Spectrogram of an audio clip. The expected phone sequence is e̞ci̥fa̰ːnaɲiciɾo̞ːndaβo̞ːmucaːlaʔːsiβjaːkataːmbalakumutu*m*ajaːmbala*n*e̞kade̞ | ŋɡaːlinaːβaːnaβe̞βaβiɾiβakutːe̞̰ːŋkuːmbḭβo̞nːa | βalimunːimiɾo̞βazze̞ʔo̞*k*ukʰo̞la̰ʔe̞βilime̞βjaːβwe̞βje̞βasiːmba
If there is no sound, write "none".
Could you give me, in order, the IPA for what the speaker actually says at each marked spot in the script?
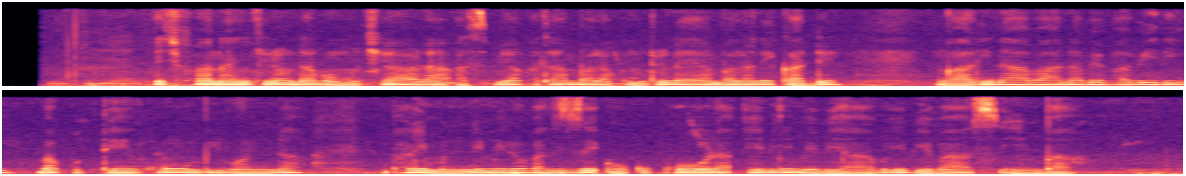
n, n, k

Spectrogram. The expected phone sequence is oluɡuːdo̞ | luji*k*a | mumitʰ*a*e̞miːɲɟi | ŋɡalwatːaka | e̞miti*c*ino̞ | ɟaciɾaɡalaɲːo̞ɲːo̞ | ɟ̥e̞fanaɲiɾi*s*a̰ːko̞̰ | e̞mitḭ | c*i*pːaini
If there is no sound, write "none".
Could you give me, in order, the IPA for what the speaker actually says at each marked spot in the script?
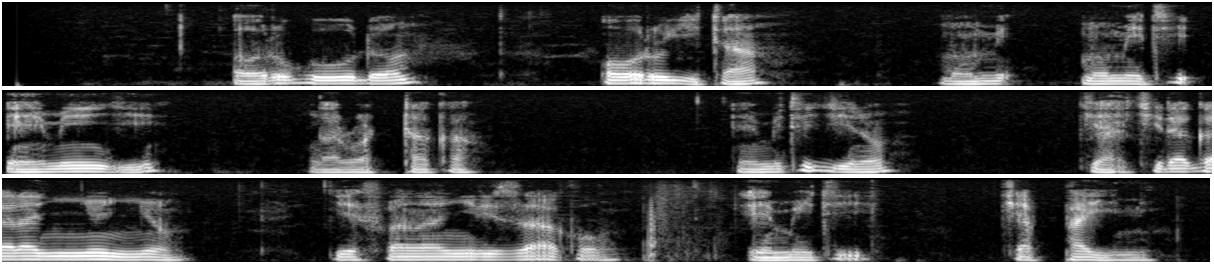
t, i, ɟ, z, a

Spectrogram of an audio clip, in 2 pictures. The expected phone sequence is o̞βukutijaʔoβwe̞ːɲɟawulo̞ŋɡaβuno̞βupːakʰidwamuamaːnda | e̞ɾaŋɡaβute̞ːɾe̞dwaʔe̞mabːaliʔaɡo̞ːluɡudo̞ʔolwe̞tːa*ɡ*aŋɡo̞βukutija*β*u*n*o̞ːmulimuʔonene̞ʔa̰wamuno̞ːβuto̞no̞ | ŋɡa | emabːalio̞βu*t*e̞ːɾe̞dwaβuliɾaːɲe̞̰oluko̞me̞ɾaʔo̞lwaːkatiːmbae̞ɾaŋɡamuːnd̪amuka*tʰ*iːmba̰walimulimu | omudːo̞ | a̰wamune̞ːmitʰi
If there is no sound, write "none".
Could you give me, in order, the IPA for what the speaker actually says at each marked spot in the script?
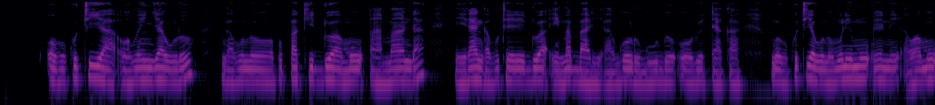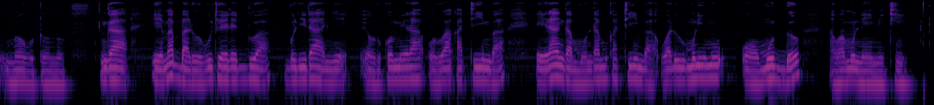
k, β, n, t, t

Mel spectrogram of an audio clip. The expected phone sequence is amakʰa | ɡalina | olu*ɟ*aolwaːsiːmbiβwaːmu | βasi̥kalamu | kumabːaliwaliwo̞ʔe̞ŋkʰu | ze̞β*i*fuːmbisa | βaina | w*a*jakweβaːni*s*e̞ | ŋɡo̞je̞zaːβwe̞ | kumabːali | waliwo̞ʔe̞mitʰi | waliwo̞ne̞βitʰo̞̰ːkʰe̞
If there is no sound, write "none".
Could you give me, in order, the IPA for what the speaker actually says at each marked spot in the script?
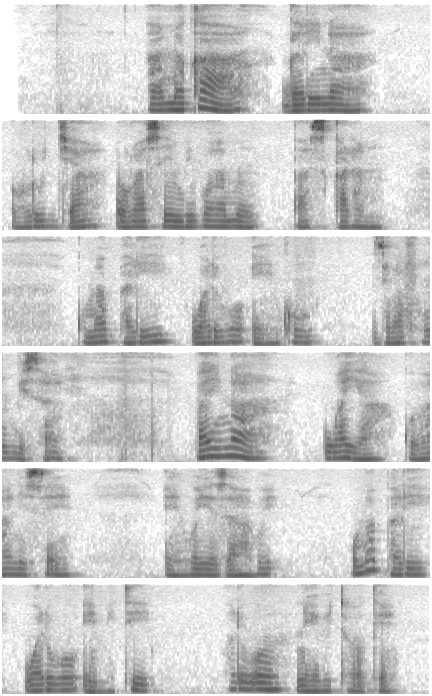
ɟː, a, a, s

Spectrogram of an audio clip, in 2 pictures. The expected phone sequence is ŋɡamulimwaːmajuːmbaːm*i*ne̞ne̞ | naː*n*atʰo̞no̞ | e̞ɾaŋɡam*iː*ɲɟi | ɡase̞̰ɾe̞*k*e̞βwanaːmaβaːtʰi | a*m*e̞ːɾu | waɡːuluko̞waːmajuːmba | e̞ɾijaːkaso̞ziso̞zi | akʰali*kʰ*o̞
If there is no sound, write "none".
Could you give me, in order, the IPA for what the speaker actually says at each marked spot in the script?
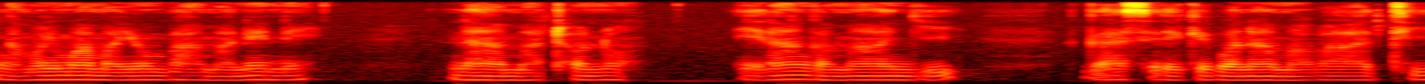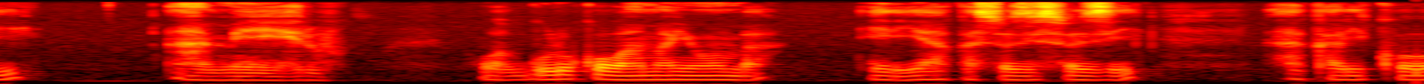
a, m, aː, k, m, kʰ

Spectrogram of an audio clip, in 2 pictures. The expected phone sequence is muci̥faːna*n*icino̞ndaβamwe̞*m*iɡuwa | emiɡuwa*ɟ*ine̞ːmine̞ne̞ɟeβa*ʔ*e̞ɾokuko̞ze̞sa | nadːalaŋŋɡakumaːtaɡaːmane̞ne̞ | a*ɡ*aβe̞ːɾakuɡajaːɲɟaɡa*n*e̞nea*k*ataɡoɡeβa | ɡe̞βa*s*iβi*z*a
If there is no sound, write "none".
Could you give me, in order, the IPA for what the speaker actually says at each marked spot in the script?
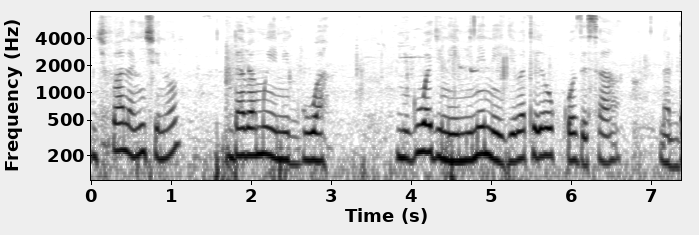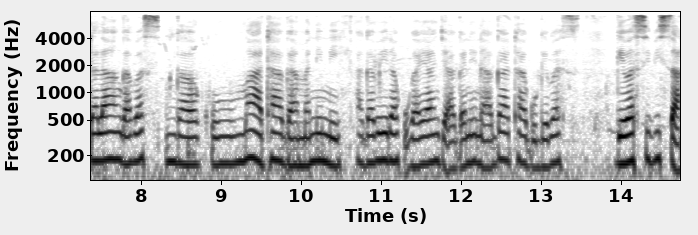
ɲ, m, ɟ, t, ɡ, n, ɡ, s, s

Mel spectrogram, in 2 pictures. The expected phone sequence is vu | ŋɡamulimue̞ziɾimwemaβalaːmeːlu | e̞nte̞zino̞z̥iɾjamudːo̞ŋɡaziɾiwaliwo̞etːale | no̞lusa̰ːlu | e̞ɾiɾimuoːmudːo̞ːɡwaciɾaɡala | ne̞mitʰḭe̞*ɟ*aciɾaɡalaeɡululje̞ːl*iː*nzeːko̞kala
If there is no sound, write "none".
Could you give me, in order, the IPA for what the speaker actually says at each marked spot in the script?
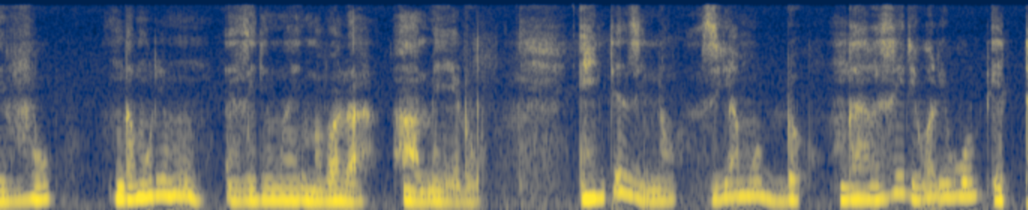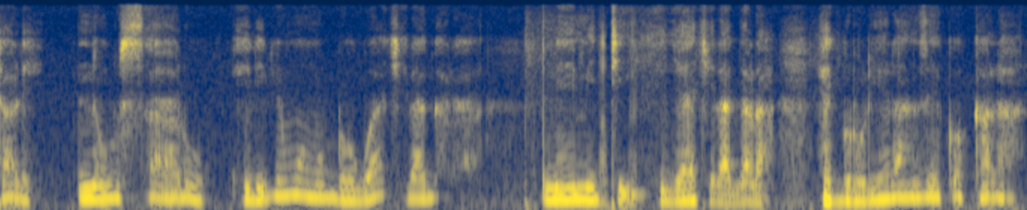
ɟ, aː

